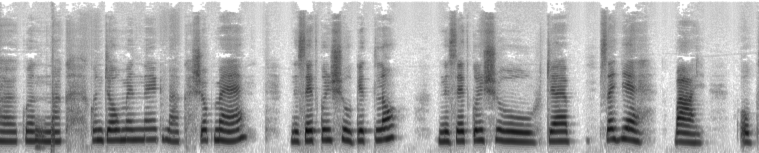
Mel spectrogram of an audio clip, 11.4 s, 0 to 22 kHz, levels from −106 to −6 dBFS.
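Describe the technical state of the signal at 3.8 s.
At 3.8 s the speech sounds swirly, smeared and hollow, with blurred consonant attacks, more degraded than a single encode would leave it, and the same quality runs through the whole clip. This is generation loss, likely from around seven successive MP3 passes at a rate fitting 128 kbit/s. Each re-encode quantises on a shifted frame grid, so noise and spectral holes pile up. Nothing is present above about 20.9 kHz.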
